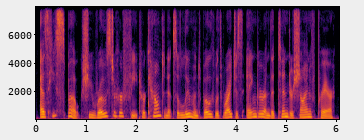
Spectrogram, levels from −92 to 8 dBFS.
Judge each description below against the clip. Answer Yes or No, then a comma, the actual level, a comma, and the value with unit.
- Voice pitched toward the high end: No, medium, 170 Hz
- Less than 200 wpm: No, fast, 205 wpm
